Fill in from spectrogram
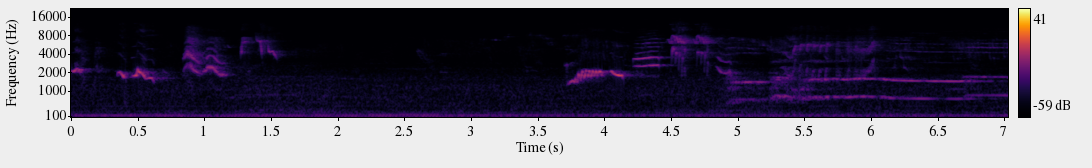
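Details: Male Common blackbird (Turdus merula) perched atop a pear tree, singing short melodious warbled phrases with squeaky high flourishes, followed by a prolonged harmonic drawn-out call from another animal over a constant low drone.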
